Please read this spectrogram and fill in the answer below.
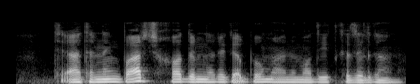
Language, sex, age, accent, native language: Uzbek, male, 18-24, Qashqadaryo, Tajik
